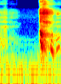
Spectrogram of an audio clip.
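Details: Infant grandson gives a single short, sharp, hissing sneeze after a moment of quiet; an adult wonders if he is cold and covers him with a blanket.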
